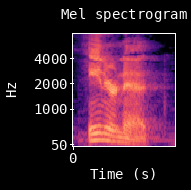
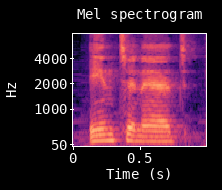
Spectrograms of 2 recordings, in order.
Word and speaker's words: internet: E por último, a gente tem o T, que simplesmente desaparece... quando tá junto com a letra N em palavras e frases como interview, internet, international, interrupt, advantage, percentage, 20, printout, printer, winner, inverno, que é a mesma pronúncia de winner, vencedor, enter. – Lembrando que isso vai acontecer no inglês americano.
